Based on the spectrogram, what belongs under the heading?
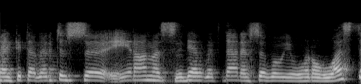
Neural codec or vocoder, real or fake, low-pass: codec, 16 kHz, 0.5 kbps, X-Codec, HuBERT features, trained on general audio; fake; 7.2 kHz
